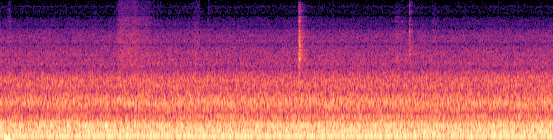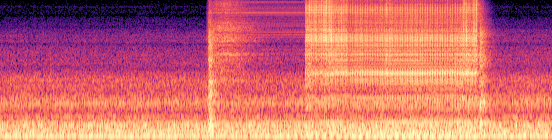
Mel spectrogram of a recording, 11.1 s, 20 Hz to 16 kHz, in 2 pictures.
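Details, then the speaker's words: 1990s Miller Econotig on AC high-frequency mode (not scratch start), TIG on aluminium scuffed and acetone-cleaned: low buzz, then harsh crackling hiss as arc strikes; no puddle forms, only black and dirty; arc leans to one side, possible electrode issue suspected. "i can't get a puddle it's coming out black and dirty despite me having scuffed this thing not only with the wire wheel and acetone but with an actual grinding pad"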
